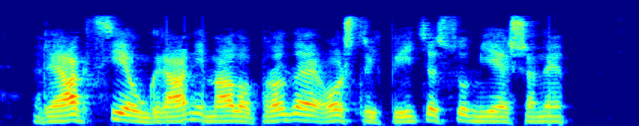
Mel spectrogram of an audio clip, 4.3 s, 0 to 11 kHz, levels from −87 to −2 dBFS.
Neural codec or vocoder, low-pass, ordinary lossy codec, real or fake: none; 7.2 kHz; MP3, 48 kbps; real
